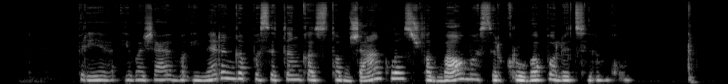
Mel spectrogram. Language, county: Lithuanian, Vilnius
